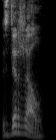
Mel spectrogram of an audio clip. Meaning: masculine singular past indicative perfective of сдержа́ть (sderžátʹ)
- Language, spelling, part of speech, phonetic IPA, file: Russian, сдержал, verb, [zʲdʲɪrˈʐaɫ], Ru-сдержал.ogg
